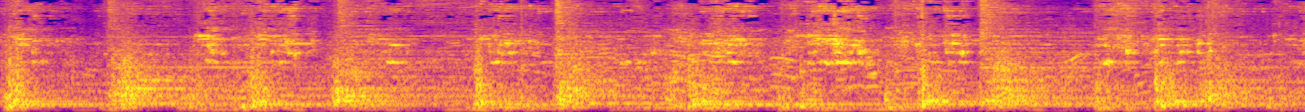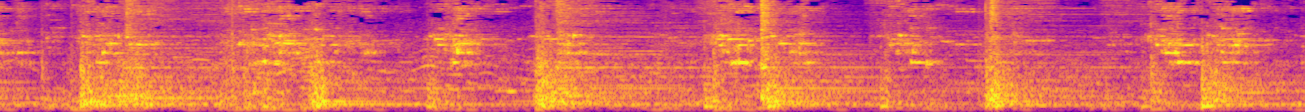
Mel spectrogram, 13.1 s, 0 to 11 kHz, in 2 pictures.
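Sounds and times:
barrel drums beaten by hand: 0.0s - 13.0s.

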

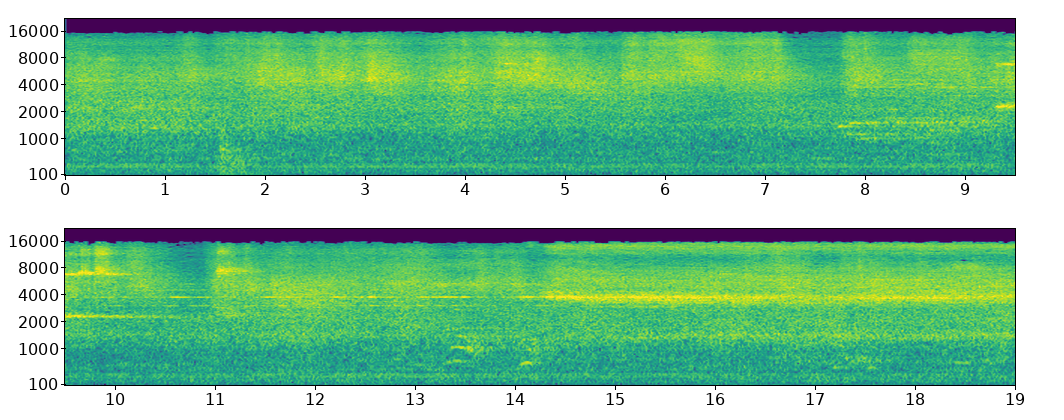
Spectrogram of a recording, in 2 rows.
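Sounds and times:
cnc router hissing and humming: 0.0s - 19.0s
thin high whining tones: 7.7s - 16.3s.

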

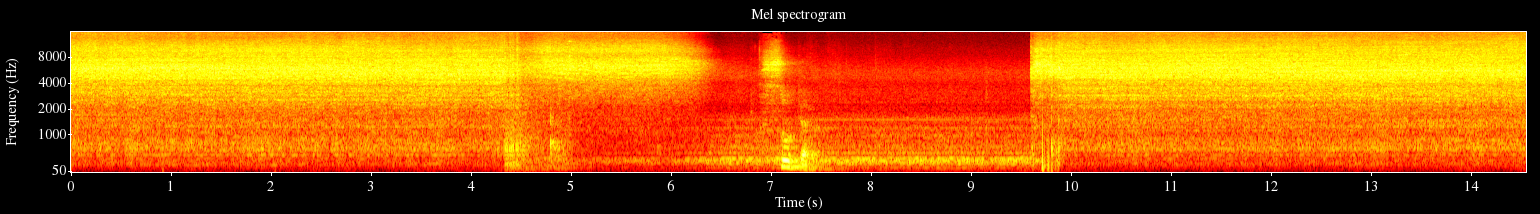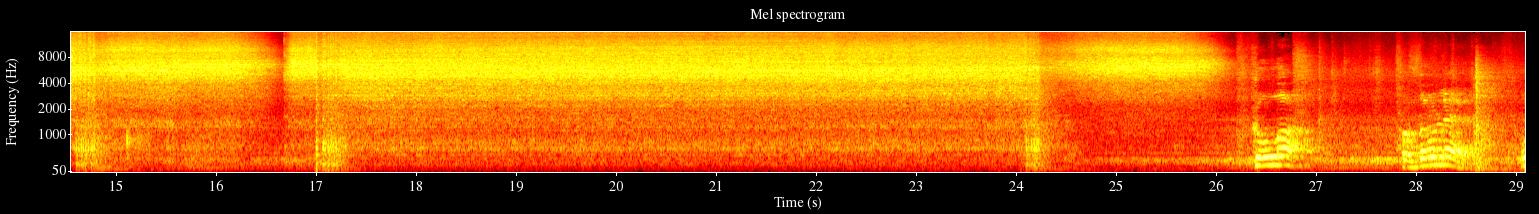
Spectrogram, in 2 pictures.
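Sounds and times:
plasma cutter hissing: 0.0s - 6.4s, 9.6s - 26.1s.

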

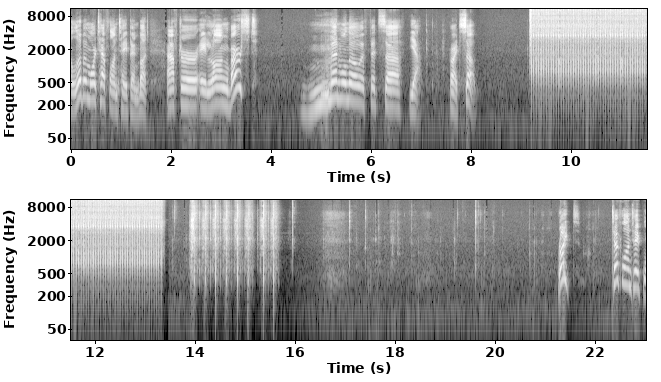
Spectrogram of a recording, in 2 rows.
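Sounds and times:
airsoft rifle full-auto burst: 9.2s - 15.7s.

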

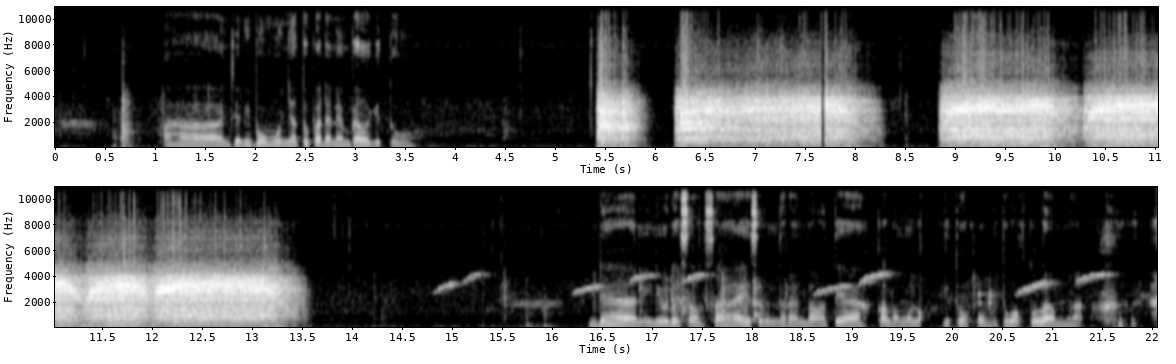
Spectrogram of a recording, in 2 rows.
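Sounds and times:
electric chopper whirring: 5.4s - 13.6s.

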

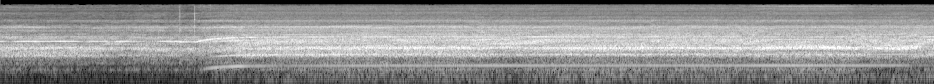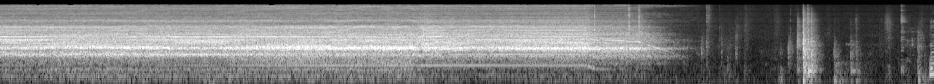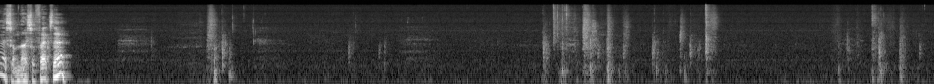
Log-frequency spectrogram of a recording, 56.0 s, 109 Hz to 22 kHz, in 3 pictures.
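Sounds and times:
heat gun fan blowing: 0.0s - 32.7s.

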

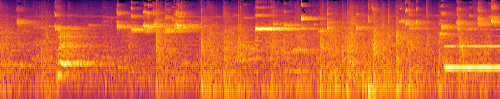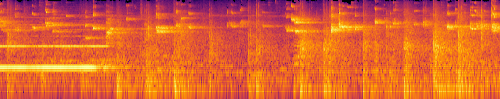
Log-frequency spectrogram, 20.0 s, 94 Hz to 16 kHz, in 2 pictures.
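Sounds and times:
sneakers squeaking: 0.0s - 20.0s
basketball dribbling on wood floor: 6.4s - 10.6s, 12.1s - 13.7s
buzzer tone: 8.8s - 12.7s.

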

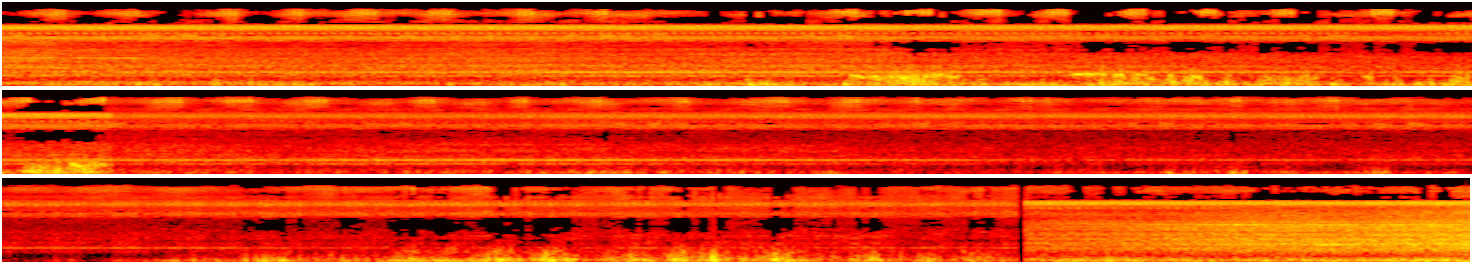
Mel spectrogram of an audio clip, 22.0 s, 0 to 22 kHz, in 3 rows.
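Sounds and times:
insects chirring: 0.0s - 22.0s
low rumble: 16.8s - 22.0s.

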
